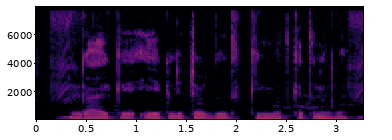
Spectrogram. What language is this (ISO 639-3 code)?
bho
